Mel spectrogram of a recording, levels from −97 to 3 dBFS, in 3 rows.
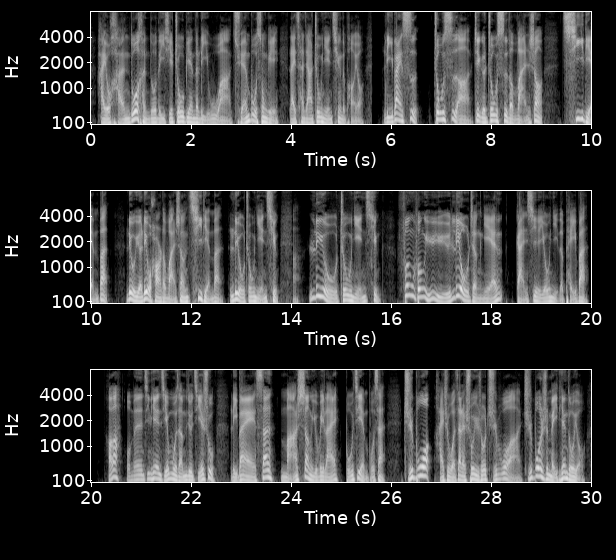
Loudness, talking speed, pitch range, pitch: -17 LUFS, 245 characters per minute, 95-140 Hz, 110 Hz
